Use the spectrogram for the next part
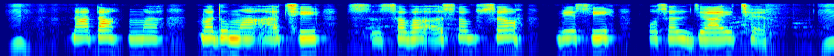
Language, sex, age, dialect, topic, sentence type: Maithili, female, 25-30, Bajjika, agriculture, statement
